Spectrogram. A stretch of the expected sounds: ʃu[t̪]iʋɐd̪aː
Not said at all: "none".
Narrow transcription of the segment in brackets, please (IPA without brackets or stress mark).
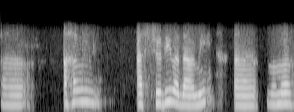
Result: d̪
